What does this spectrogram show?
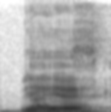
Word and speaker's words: Basque: Basque cheesecake. Is that how you pronounce it? Yeah. Bask.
